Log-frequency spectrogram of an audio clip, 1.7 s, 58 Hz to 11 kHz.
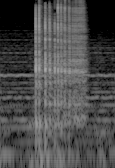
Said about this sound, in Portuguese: Rola um D20,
